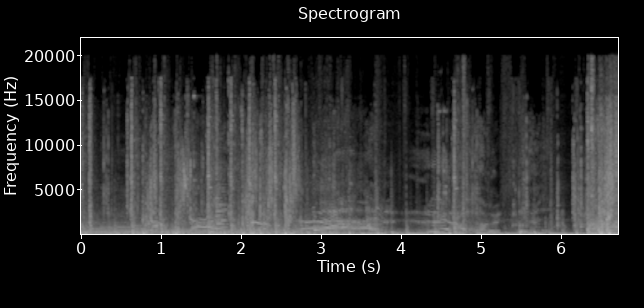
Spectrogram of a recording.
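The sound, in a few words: gunfire in the video game Mafia 3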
